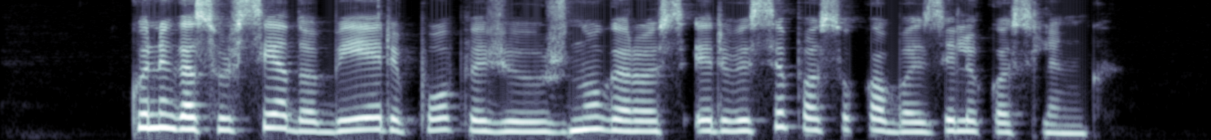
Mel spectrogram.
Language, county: Lithuanian, Vilnius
